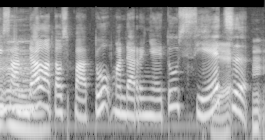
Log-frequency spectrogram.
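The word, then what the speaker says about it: 鞋: Jadi sandal atau sepatu Mandarinnya itu xiezi. Xie itu sama dengan pelafalan devil untuk xie.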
